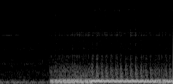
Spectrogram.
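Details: Affectionate growl from a family Shiba Inu that is not angry at all: a sudden low rumble starting abruptly and holding steady, deep and gravelly with a quick buzzing texture.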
